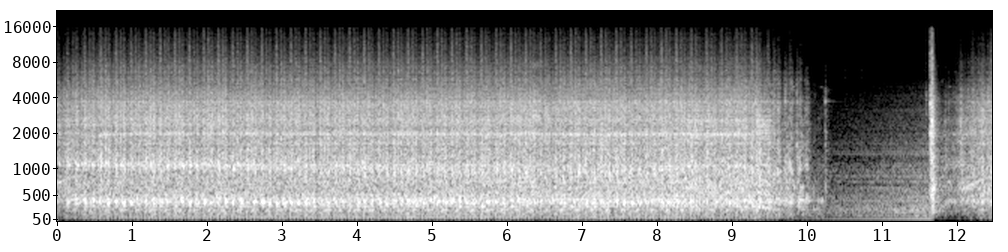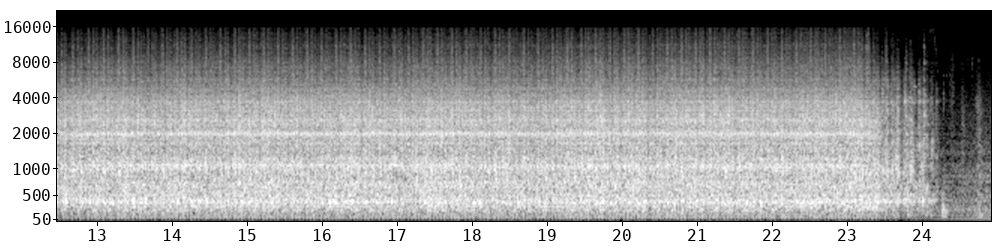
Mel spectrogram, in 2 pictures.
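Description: Riding mower's 14 hp engine cranking over on its electric starter in two long, steady runs of about ten seconds each, each begun by a sharp click, with a steady whine through it. The engine, just freed from being locked, turns over without catching.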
